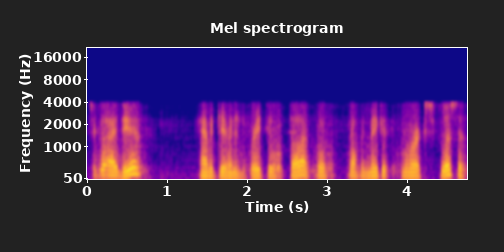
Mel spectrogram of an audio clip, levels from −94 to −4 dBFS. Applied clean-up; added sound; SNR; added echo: neural separator model SepFormer WHAMR!.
